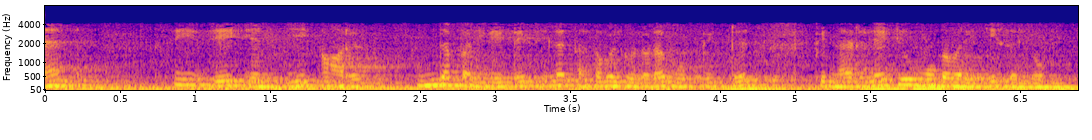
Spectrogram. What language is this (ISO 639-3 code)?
tam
